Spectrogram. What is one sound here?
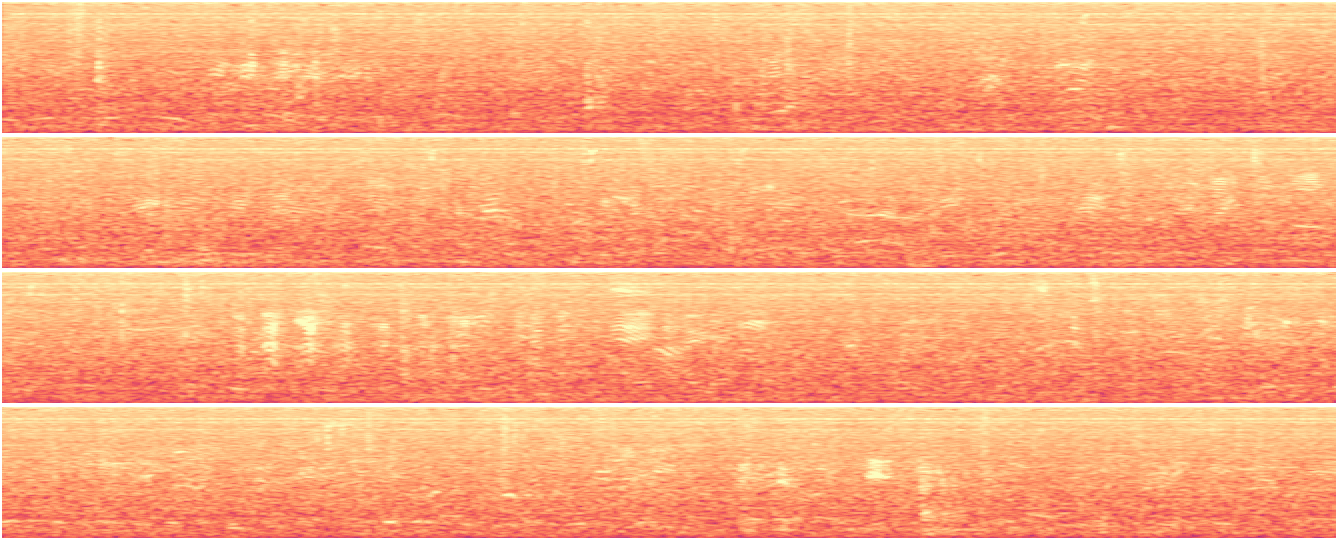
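A distant crowd murmurs faintly outdoors.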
